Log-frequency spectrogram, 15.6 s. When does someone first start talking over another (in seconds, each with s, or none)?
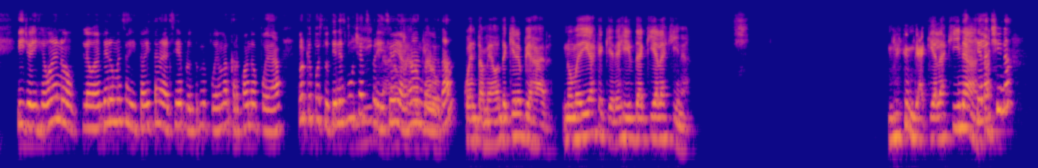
5.2 s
